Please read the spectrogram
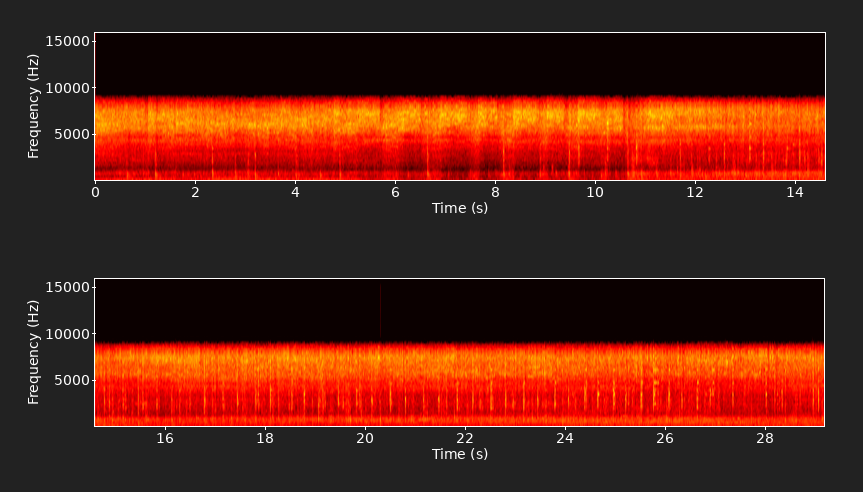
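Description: Miniature steam locomotive hissing steam. About eleven seconds in it gets louder, and a fast, regular ticking runs on as the engine moves along the track.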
